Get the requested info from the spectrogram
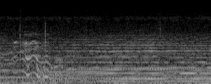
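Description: A horse whinnies briefly near the start, a short wavering call, over background music with soft sustained tones.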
